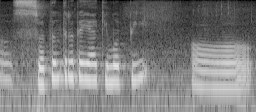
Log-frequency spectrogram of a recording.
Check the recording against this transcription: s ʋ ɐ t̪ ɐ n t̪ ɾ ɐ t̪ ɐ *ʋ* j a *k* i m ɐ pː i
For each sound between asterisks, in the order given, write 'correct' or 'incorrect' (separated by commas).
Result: incorrect, correct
